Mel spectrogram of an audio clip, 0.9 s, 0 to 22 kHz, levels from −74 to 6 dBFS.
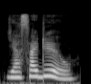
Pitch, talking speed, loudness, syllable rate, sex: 235 Hz, 195 wpm, -15 LUFS, 4.3 syllables/s, female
